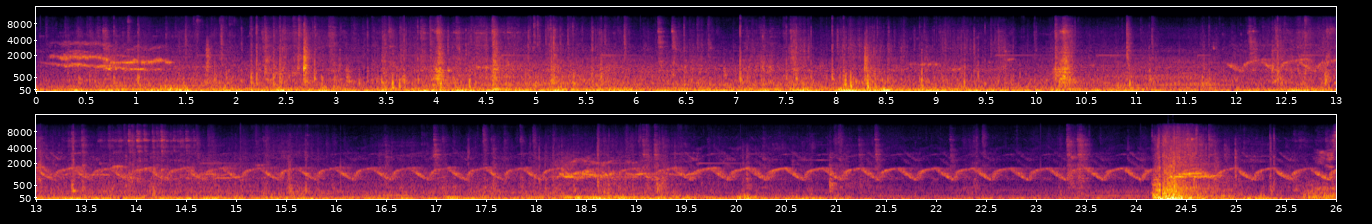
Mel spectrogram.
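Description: Police car siren in a fast yelp, rising and falling about three times a second, starting about halfway in over the patrol car's road and engine noise. A single loud thump comes near the end.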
